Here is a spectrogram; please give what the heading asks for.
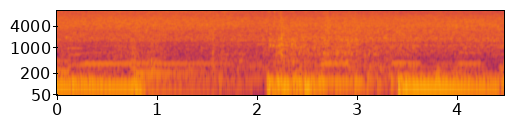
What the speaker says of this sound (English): I'm just going to cook the potatoes till it gets a little color on them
